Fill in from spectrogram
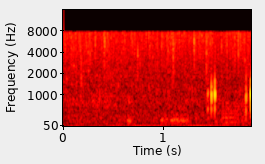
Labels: {"label": "biophony, damselfish", "recorder": "SoundTrap 500"}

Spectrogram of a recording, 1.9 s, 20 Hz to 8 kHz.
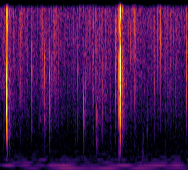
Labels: {"label": "biophony, midshipman", "recorder": "SoundTrap 500"}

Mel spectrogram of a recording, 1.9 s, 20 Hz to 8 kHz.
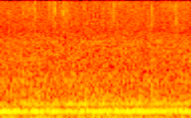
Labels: {"label": "anthrophony, boat engine", "recorder": "SoundTrap 300"}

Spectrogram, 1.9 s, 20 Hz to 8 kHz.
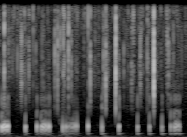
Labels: {"label": "biophony, knock croak", "recorder": "SoundTrap 300"}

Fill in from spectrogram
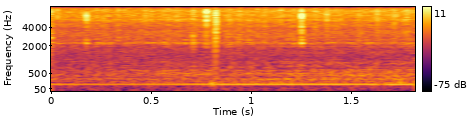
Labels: {"label": "anthrophony, boat engine", "recorder": "HydroMoth"}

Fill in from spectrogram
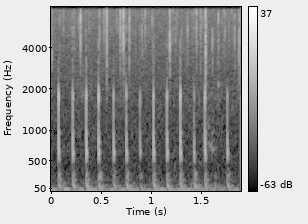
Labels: {"label": "biophony, knock", "recorder": "SoundTrap 300"}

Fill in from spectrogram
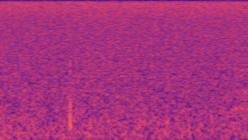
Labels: {"label": "ambient", "recorder": "HydroMoth"}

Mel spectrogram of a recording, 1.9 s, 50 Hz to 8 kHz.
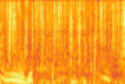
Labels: {"label": "biophony, cascading saw", "recorder": "SoundTrap 600 or HydroMoth"}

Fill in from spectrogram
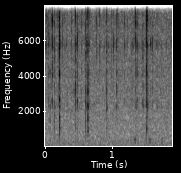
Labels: {"label": "ambient", "recorder": "HydroMoth"}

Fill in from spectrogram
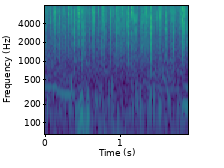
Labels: {"label": "biophony, cascading saw", "recorder": "SoundTrap 600 or HydroMoth"}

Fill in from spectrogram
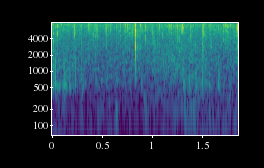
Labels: {"label": "biophony, rattle response", "recorder": "SoundTrap 500"}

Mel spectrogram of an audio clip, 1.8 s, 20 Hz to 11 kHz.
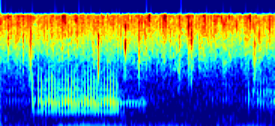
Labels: {"label": "biophony, croak", "recorder": "SoundTrap 500"}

